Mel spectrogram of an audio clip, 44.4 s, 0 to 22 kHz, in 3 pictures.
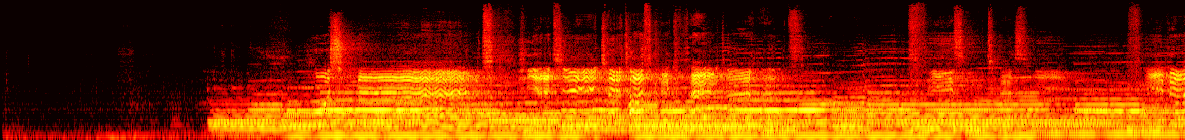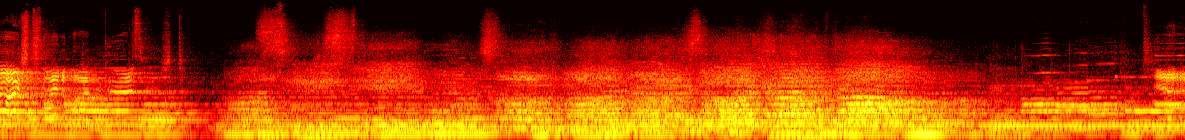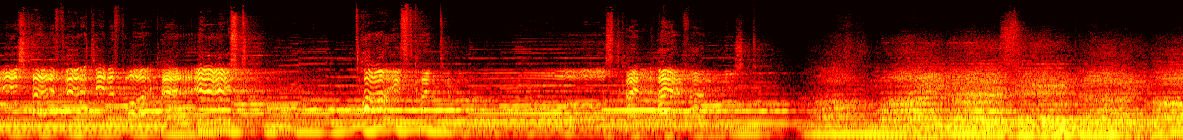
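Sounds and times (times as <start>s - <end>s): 
madrigal choir singing: 2.6s - 44.4s.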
